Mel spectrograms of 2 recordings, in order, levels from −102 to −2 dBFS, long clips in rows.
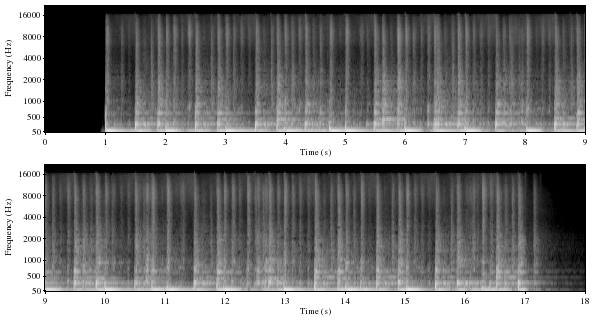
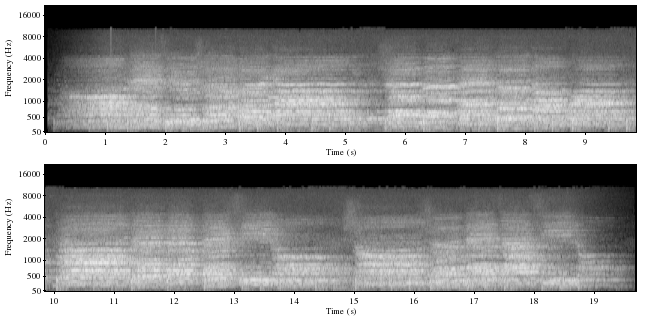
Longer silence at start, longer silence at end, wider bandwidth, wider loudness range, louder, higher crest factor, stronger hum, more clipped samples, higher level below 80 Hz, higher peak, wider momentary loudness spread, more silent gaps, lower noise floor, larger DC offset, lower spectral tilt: first, 1 s vs 0.25 s; first, 0.8 s vs 0.25 s; first, 15 kHz vs 11 kHz; about the same, 2 LU vs 4 LU; second, -25 LUFS vs -17 LUFS; about the same, 12 dB vs 14 dB; neither; neither; first, -26 dBFS vs -56 dBFS; second, -10 dBFS vs -2 dBFS; second, 7 LU vs 10 LU; neither; first, under -90 dBFS vs -38 dBFS; neither; first, -7 dB/octave vs -5 dB/octave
